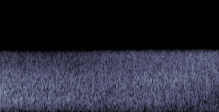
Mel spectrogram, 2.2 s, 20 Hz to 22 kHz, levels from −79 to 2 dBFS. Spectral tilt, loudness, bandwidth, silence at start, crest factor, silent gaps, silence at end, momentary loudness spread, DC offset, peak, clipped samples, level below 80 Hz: 2.5 dB/octave; -34 LUFS; 3.8 kHz; 0 s; 14 dB; none; 0 s; 5 LU; under 0.1%; -20 dBFS; under 0.1%; -68 dBFS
